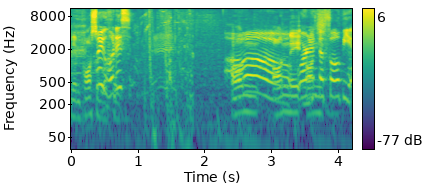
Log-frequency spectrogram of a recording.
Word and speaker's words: ornithophobia: I don't think he could pronounce anything more than 2 syllables. So it's an impossible. Wait, what feat. is? Ornithophobia. Ornithophobia.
